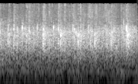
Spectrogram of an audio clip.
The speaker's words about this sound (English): And you should clap. Yes.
